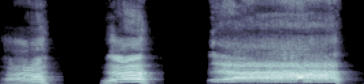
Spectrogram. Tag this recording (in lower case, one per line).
human voice
screaming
